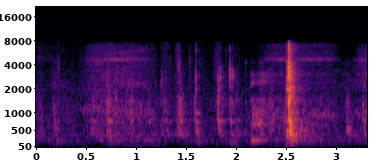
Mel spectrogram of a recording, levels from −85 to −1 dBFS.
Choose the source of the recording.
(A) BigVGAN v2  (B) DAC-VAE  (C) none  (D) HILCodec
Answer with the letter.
A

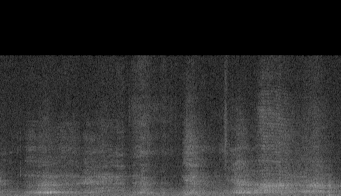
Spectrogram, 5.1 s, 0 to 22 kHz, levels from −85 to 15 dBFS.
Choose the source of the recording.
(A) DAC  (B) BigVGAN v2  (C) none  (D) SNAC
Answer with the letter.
C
